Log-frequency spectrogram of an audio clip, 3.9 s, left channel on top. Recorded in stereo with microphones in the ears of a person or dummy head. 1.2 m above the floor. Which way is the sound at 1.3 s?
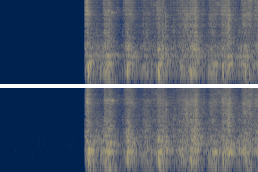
80° left.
